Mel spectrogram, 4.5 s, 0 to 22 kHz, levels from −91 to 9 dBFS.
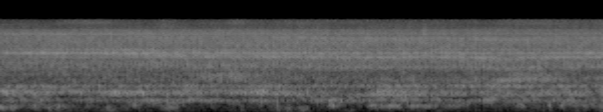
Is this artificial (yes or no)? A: yes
